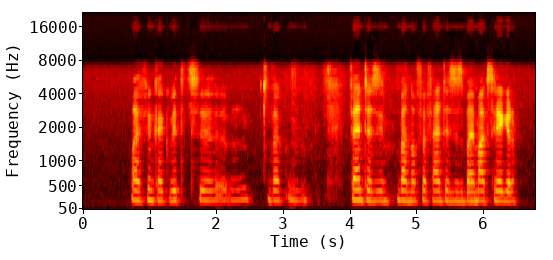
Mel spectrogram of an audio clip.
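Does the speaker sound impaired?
No.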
